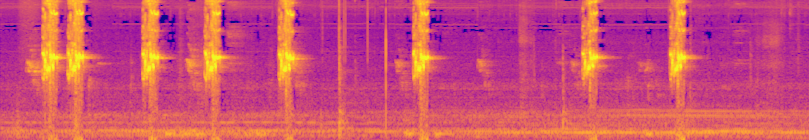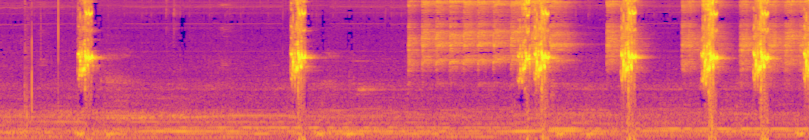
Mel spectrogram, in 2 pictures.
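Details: A female budgerigar chirps back at her own voice and another budgie clip played through speakers, and a second budgie chimes in; sharp, high chirps in irregular bursts, some doubled, over a faint indoor hum.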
